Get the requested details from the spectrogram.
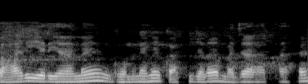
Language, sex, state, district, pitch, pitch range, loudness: Hindi, male, Bihar, Gaya, 130 Hz, 120-145 Hz, -20 LUFS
